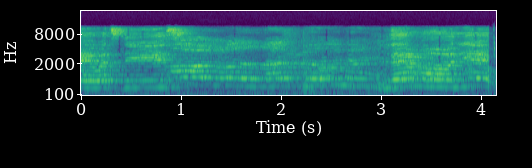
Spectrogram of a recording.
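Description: A young child singing, holding long drawn-out notes that slide up and down in pitch.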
